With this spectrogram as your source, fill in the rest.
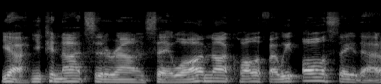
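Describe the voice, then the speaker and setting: A man speaks in a plain, everyday voice at a moderate pace with ordinary pitch variation. The background is quiet. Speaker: podcast host. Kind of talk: interview.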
